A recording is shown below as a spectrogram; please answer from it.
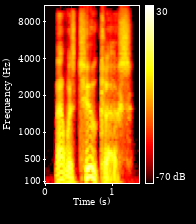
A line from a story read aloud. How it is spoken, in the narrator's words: Klaus replied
